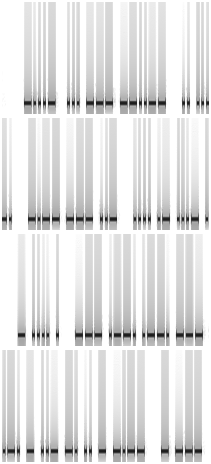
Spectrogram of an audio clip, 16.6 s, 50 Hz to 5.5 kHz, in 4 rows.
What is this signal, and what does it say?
Morse code, heard as a keyed tone, about 25 wpm, 600 Hz. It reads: <BT> SO, IF YOU HAVE THE OPPORTUNITY TO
